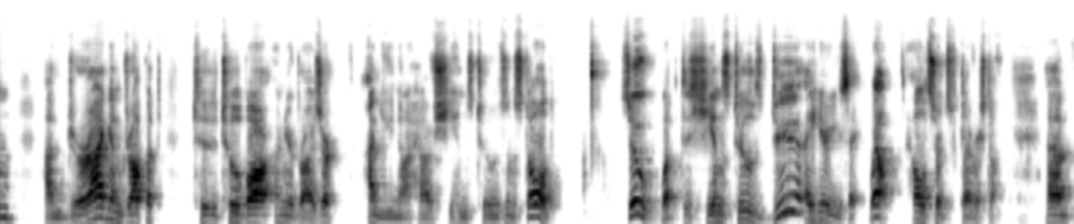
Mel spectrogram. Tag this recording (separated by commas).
Speech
